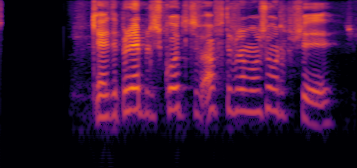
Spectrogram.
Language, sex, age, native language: Icelandic, male, 14, Icelandic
